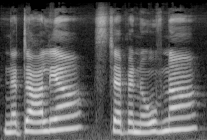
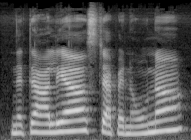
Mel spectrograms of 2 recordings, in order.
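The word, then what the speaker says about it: Natalya Stepanovna: है बहुत सारे बच्चों को जैसे इसका जो प्रोनाउंसिएशन है वो है स्टेपेन स्टेपेनोवेक शुबकोव ठीक है नेक्स्ट है नटालिया स्टेपेनोवना नटालिया स्टेपेनोवना इवान वासिलवेज लोमोव तो तुम्हें अगर ये सारे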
